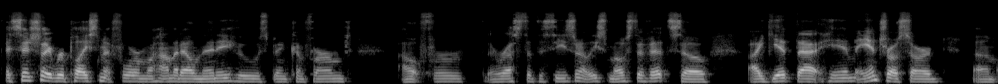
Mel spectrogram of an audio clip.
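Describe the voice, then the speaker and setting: Medium-pitched man discussing football. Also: fairly bright tone. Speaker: podcast panellist.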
